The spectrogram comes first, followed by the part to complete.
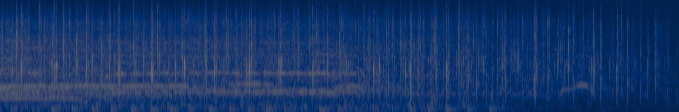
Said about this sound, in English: So please give a very generous round of applause to Maaike Tralala from New Neighbors Utrecht!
